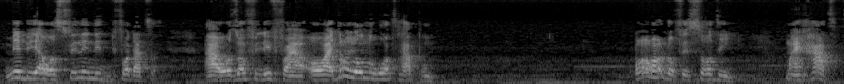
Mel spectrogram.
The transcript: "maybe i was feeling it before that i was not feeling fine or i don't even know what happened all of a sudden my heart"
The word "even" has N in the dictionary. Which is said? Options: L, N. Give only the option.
L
